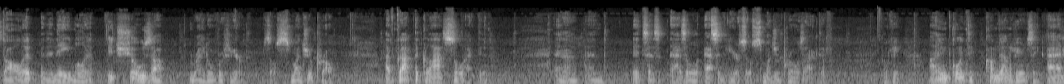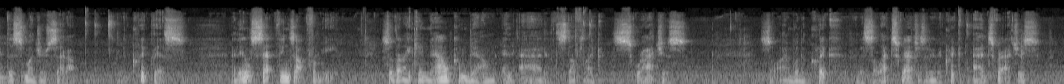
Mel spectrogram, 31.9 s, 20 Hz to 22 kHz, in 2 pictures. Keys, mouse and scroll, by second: 7.9-8.6 scroll down 1, 8.6-9.0 scroll down 1, 11.8-13.0 scroll down 1, 13.0-13.8 scroll down 2, 13.8-14.4 scroll down 2, 17.2 click, 20.5-21.9 scroll down 3, 21.9-24.7 scroll down 2, 24.7 click, 30.3 click.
